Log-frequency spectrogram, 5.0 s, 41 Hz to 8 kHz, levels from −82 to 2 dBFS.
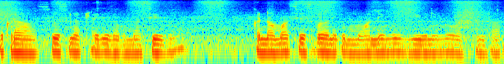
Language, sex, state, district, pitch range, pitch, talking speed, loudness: Telugu, male, Andhra Pradesh, Srikakulam, 105-110 Hz, 110 Hz, 155 wpm, -18 LUFS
